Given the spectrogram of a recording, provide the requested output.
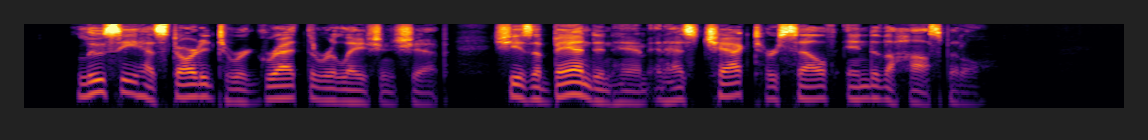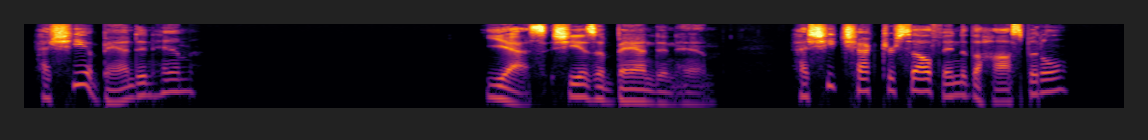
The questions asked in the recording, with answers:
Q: Has she checked herself into the hospital?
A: Yes, she has checked herself into the hospital.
